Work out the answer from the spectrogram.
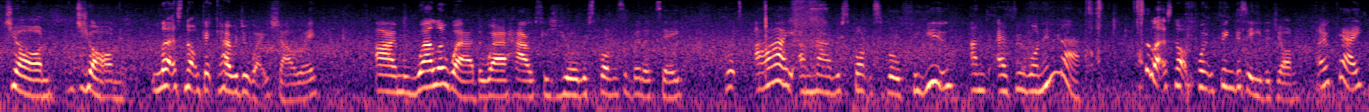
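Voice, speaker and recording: A woman's voice: medium pitch, animated, normal speed, lightly acted. An actress playing a bossy, self-important, gossiping woman manager in an audio comedy drama, officious and patronising. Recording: clear rain and outdoor ambience noise.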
